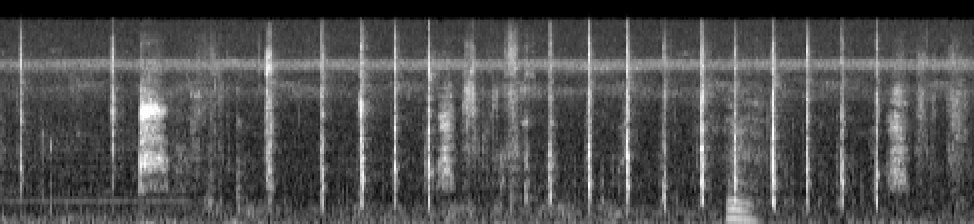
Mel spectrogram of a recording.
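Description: A person chewing cooked duck egg with loud open-mouthed lip-smacking, about three to four smacks a second. A short "mm" hum about five and a half seconds in.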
